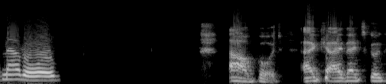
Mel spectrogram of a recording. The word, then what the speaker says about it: Mount Orab: Yeah, you did a pretty good job, Mount Orb.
